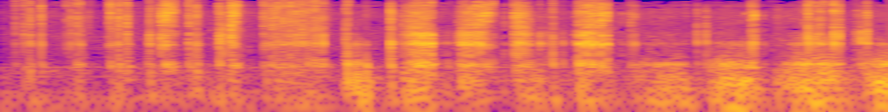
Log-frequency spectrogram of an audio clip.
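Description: Long nails scratch and flick across the ridges of a large, black, hollow corrugated plastic drain hose. About nineteen quick, irregular bursts of bright, rasping scrapes and ticks come in rapid succession, with faint rain possibly audible in the background.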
